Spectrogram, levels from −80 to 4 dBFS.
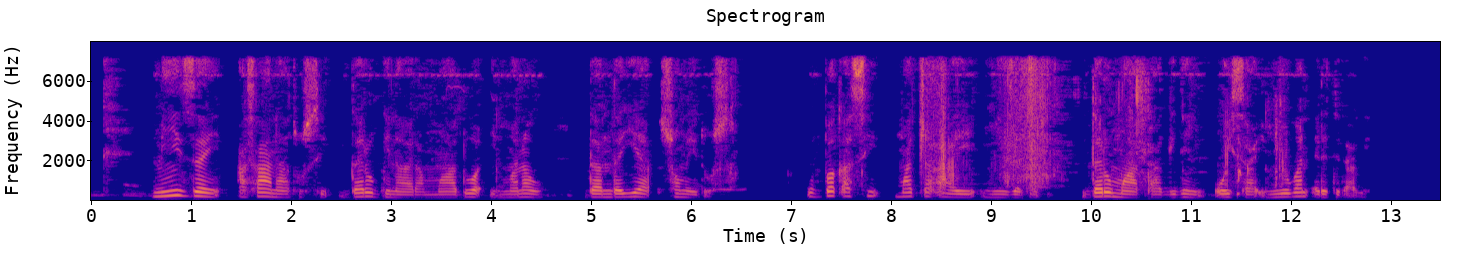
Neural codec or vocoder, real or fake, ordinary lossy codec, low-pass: none; real; MP3, 48 kbps; 7.2 kHz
